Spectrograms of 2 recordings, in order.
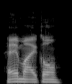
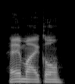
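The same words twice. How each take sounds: First: The greeting sounds low, flat and gloomy. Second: The greeting sounds low, flat and gloomy.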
